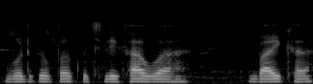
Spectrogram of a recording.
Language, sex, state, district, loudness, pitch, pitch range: Hindi, male, Bihar, Muzaffarpur, -32 LUFS, 130 Hz, 125-135 Hz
